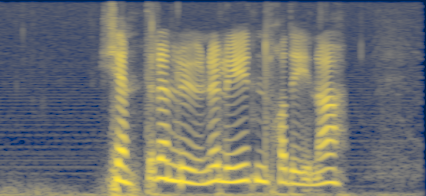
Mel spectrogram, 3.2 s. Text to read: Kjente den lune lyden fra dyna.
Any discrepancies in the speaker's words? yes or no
no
